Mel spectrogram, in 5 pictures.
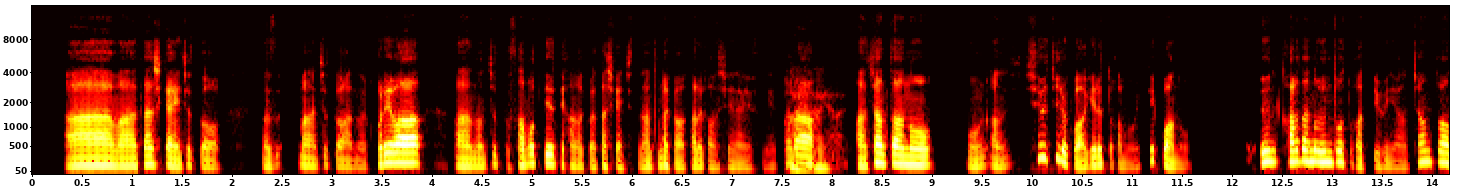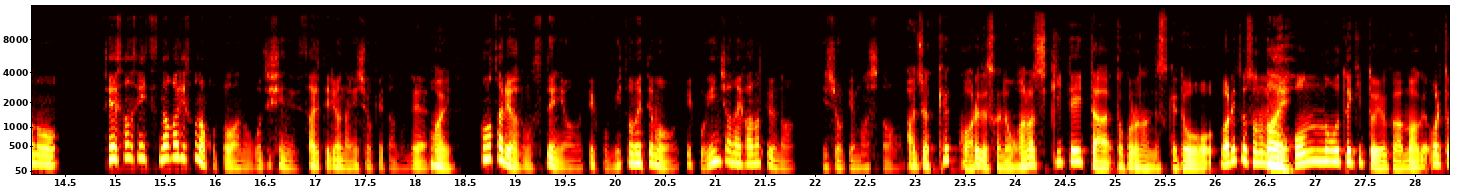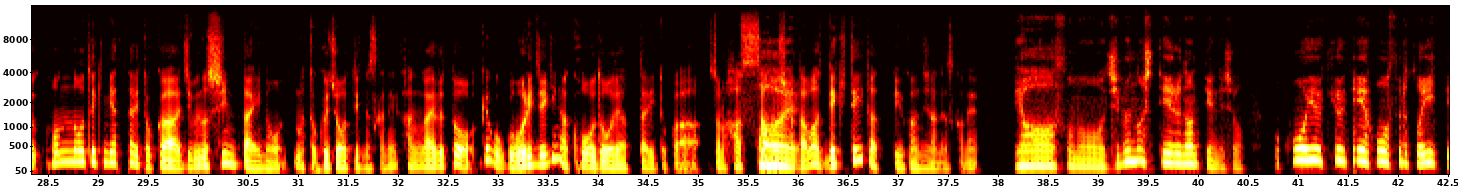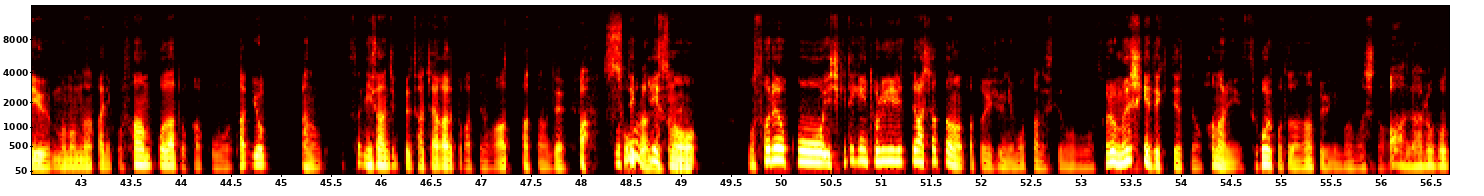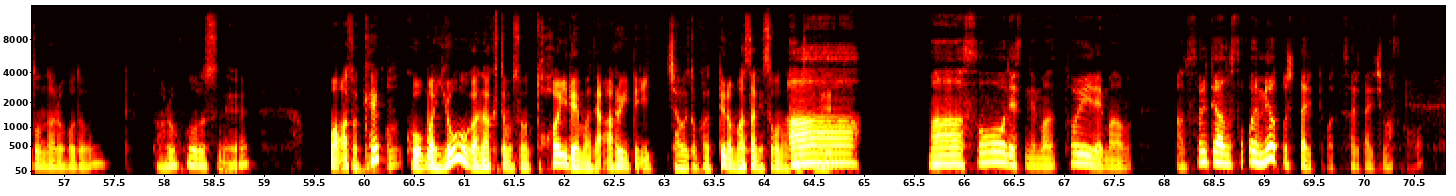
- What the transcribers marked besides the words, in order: none
- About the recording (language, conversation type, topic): Japanese, advice, 作業中に注意散漫になりやすいのですが、集中を保つにはどうすればよいですか？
